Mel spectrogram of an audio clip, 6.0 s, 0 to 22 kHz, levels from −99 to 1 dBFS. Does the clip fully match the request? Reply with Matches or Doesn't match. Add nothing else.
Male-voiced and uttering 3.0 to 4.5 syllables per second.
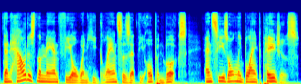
Matches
